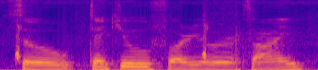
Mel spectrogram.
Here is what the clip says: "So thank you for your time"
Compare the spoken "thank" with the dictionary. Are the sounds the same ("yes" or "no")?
no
